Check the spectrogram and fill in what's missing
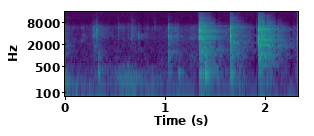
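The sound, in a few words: mixing oil and basil marinade in a bowl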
